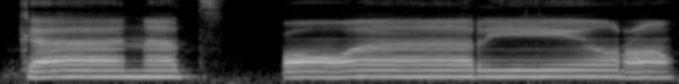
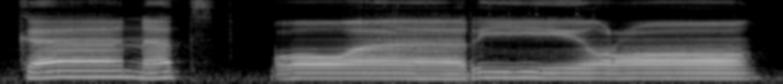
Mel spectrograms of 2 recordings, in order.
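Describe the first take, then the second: First: The final vowel of the last word is short. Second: The final vowel of the last word is long. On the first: The reciter continues into the next verse. "ketika wasol maka dia dibaca pendek" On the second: The reciter stops at the end of the verse. "tetap dibaca panjang roknya"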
